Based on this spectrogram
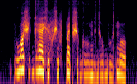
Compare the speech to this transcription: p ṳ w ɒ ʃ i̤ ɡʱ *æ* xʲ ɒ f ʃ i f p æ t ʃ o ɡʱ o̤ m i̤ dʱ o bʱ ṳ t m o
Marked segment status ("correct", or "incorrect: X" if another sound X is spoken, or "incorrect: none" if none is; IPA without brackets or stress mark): correct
